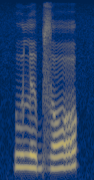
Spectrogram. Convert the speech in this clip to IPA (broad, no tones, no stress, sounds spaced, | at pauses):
u l ɘ b z ɔ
